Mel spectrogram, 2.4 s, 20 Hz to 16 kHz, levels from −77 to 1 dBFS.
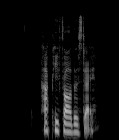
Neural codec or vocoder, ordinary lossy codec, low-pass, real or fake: none; none; 10.8 kHz; real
